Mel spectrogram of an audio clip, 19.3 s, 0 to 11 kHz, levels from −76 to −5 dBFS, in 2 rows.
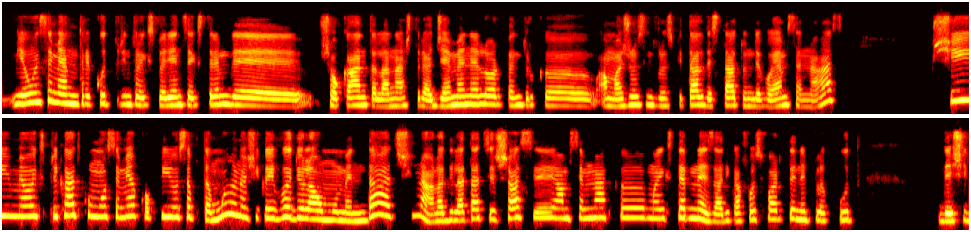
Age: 20-39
